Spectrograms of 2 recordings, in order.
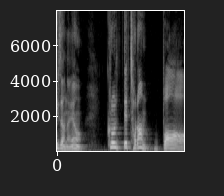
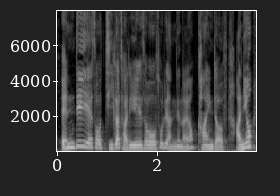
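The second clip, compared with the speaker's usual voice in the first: ordinary delivery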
